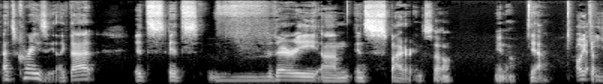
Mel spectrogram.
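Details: Adult man who has stuttered since first grade, stuttering most when asking for things or saying something important; stuttering.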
